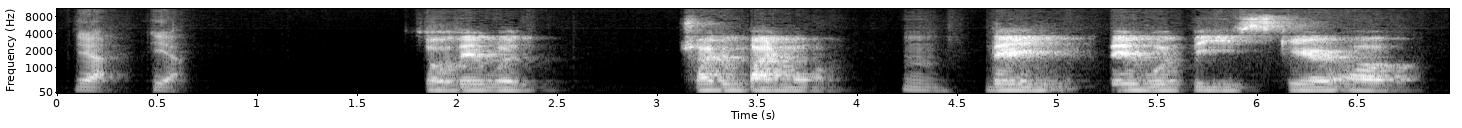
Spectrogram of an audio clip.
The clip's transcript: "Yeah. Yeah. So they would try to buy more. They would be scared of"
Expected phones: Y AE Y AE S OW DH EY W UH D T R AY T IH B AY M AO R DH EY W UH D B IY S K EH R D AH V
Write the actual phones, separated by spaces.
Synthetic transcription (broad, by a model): Y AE Y AE S OW DH EY W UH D T R AY T IH B AY M AO R DH EY W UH D B IY S K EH R AH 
